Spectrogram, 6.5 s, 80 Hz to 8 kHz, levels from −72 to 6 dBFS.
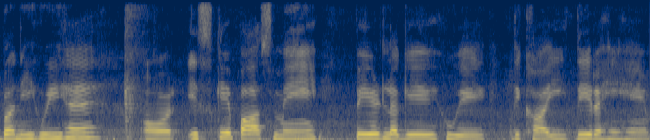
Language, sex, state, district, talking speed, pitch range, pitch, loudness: Hindi, female, Punjab, Kapurthala, 130 wpm, 215-235 Hz, 225 Hz, -17 LUFS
